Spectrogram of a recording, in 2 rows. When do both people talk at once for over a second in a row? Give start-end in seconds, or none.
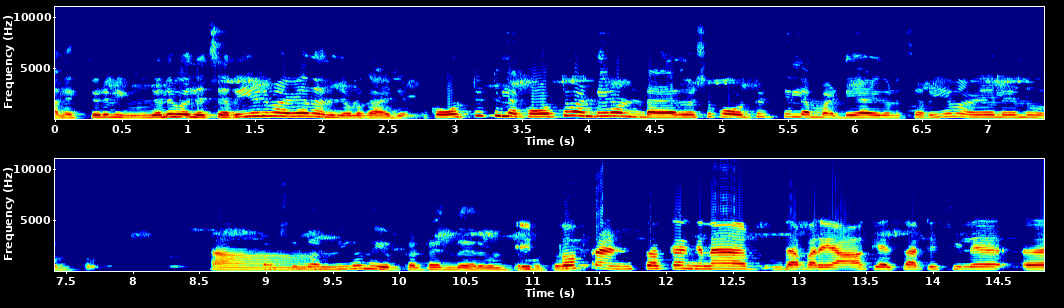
none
